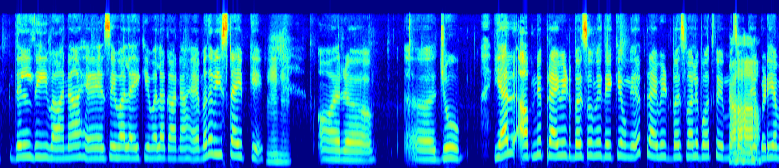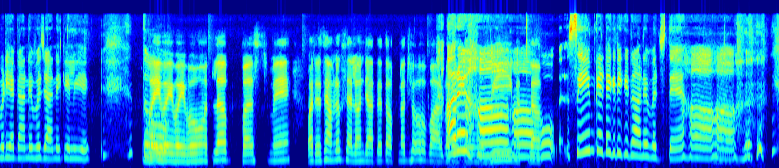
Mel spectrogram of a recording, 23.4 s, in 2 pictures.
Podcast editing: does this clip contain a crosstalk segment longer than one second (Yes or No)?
Yes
